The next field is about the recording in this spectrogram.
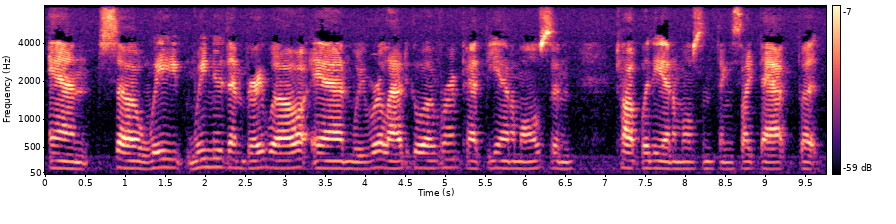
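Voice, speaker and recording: A woman's voice: very deep voice, flat delivery, measured pace, a little mellow, rough recording. An older woman shares a tale in a casual, folksy way. Her speech is plain and unpolished, with some noise around it on a homemade-sounding recording. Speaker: storytelling guest. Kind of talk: casual storytelling.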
